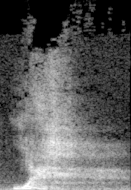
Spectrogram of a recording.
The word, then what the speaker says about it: Yah: So Yah at the end of hallelujah, that's a name for God that's like a breath, right? You're supposed to actually pronounce that H sound at the end. Yah.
